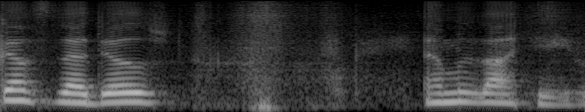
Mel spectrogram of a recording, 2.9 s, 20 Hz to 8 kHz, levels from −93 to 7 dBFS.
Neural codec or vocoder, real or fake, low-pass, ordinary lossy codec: codec, 16 kHz, 0.3 kbps, FocalCodec; fake; none; none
